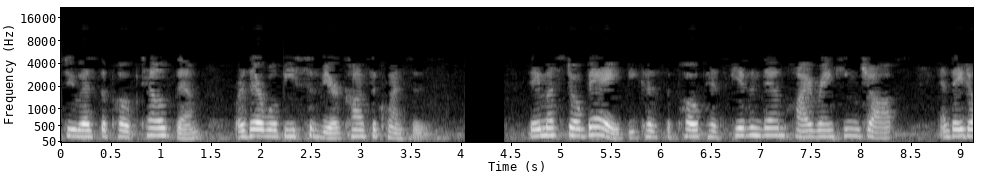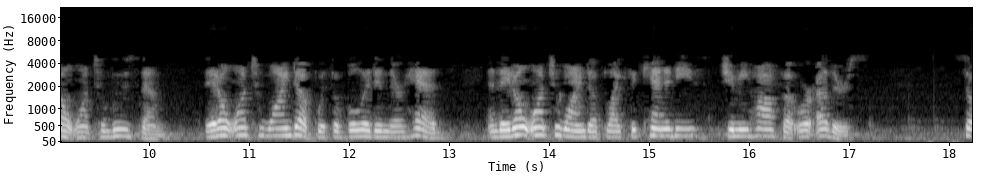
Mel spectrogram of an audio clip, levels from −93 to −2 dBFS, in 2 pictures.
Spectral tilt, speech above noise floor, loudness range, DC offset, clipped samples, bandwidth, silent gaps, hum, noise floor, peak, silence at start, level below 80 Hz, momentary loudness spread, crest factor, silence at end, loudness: -11 dB/octave; 27 dB; 3 LU; under 0.1%; under 0.1%; 5 kHz; 4.03-4.43 s; none; -49 dBFS; -4 dBFS; 0.05 s; -60 dBFS; 12 LU; 18 dB; 0 s; -23 LUFS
